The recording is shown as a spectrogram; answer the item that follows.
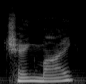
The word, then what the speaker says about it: Chiang Mai: And the city is called Chiang Mai. Is that how you say it, Paul? – Yes.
